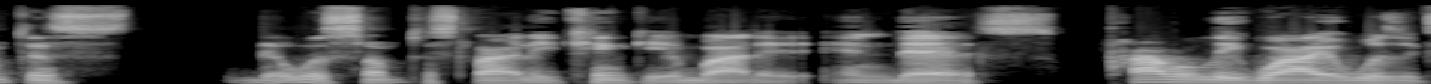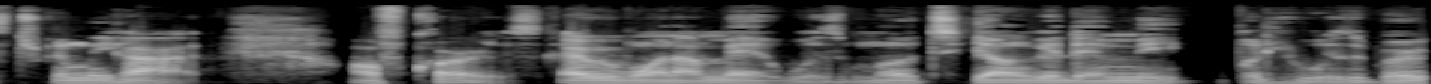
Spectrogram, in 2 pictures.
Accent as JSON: {"language": "English", "town": "Bronx", "region": "New York", "country": "United States", "tie": "born or raised there", "said": "Yeah, I grew up in the States, South Bronx."}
